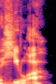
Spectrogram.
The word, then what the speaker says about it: Gila: Oops, I made a mistake. I was supposed to call you this morning and tell you that is not how it's pronounced. It's the Gila Wilderness.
